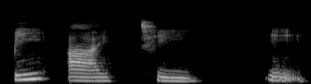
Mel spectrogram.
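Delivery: letters of "bite" spaced out slowly; slow spelling. Shown as a demonstration. Teacher slowly spells the word for young students. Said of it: "E at the end".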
